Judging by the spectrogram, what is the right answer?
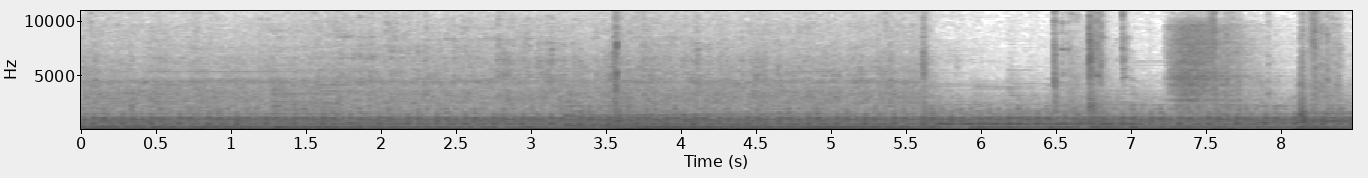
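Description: A truck rolling along a rough Alaska trail, its engine a steady mid-pitched drone with occasional bumps and rattles, constant and fairly close throughout.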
